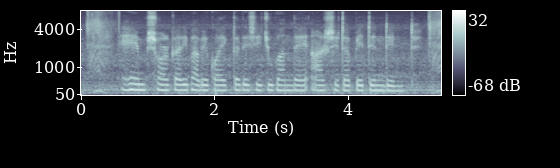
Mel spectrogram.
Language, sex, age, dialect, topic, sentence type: Bengali, female, 25-30, Northern/Varendri, agriculture, statement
